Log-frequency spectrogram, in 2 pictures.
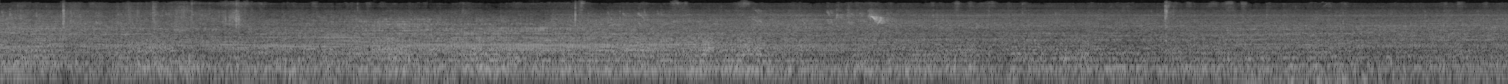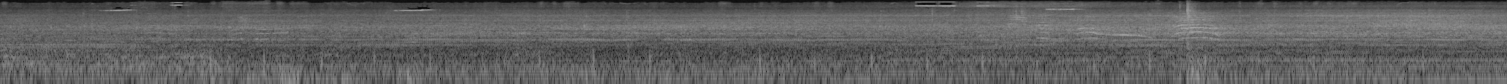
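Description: Residential street ambience: a steady low rumble of engines and traffic, with a droning engine hum that slowly falls in pitch over the first ten seconds and then fades. A few faint high chirps come near the end.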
